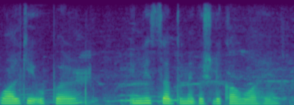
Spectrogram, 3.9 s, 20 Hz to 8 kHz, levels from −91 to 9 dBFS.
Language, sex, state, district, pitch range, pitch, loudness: Hindi, female, Arunachal Pradesh, Papum Pare, 165-185 Hz, 175 Hz, -19 LUFS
